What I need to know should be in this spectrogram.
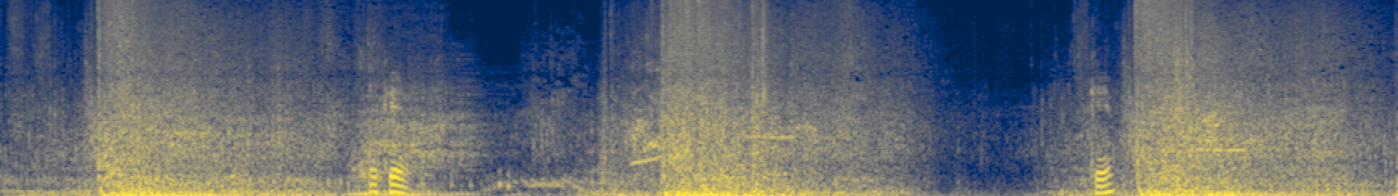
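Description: Roaring flames from a dragon's fire breath burst and rumble loudly.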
